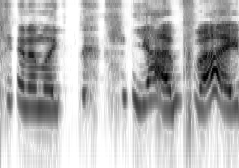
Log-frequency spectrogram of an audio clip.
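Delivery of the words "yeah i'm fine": put-on tearful voice, fighting back tears. Retelling answering worried friends after a painful fall: imitating holding back tears. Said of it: "But I'm obviously tearing up".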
